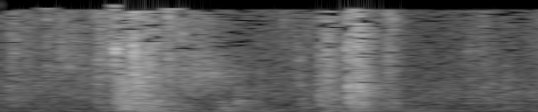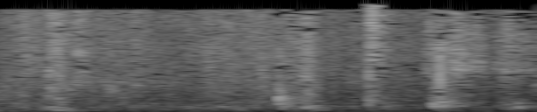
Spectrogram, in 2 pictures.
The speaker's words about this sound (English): Hi, the door's open. Come on upstairs.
